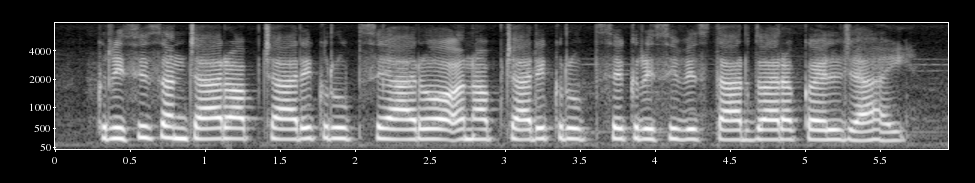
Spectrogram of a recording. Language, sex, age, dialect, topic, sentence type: Magahi, female, 41-45, Southern, agriculture, statement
